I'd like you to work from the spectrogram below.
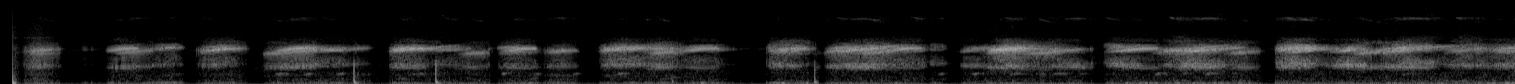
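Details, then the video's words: Frogs calling at night in Villa del Campo, Extremadura: a dense, continuous chorus of raspy, trilling croaks with overlapping voices, broken by several abrupt short silences, with faint clicks and no other clear sounds. "De noche cantan las Ranas"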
